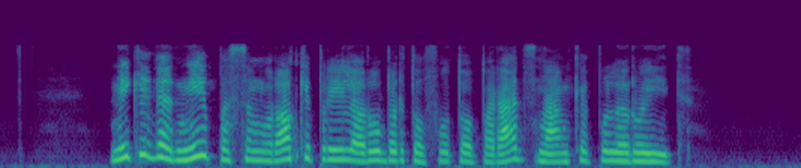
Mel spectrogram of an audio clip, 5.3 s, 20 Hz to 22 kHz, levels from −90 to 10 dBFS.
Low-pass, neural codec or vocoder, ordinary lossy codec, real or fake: 7.2 kHz; codec, 16 kHz, 4 kbps, FreqCodec, smaller model; none; fake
